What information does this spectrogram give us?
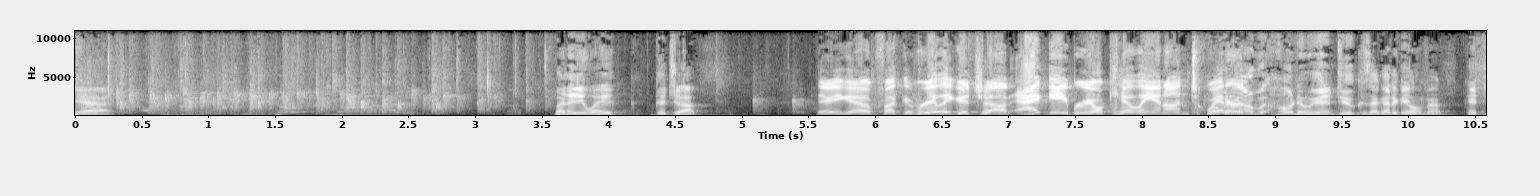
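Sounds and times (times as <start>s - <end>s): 
speech: 0.0s - 0.4s, 3.6s - 4.8s, 5.6s - 10.5s
audience clapping at the Comedy Store: 0.0s - 3.9s, 5.0s - 7.3s.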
